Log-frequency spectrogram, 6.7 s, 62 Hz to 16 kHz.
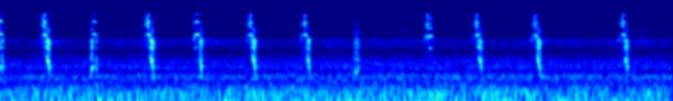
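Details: Peregrine falcon pair at the Anwil nest site in Włocławek, Poland, on 12 May 2022, shuffling food between them. Sharp, harsh notes repeat roughly once per second, a dozen in all, each a brief descending burst, over a low steady background hum.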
